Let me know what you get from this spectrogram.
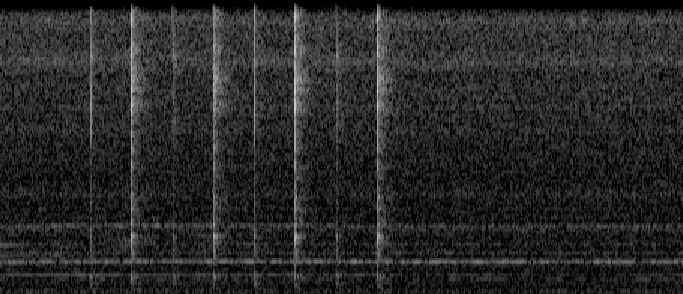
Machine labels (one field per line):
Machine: valve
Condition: normal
